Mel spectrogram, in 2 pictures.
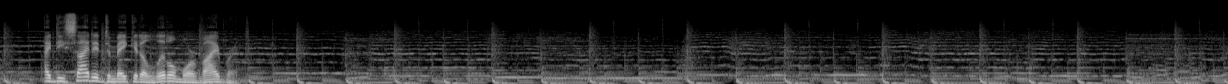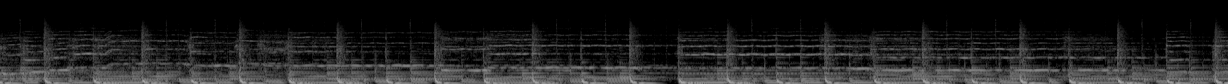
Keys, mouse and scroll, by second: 2.6 g, 10.1 Tab, 10.7 click, 10.9 scroll down 2, 11.1-12.5 shift+middle drag, 12.5-13.0 scroll up 5, 13.0-14.6 middle drag, 14.6 Tab, 16.1 g, 18.5 Tab, 19.3-20.3 scroll down 4, 20.3-21.1 scroll down 1, 21.1-24.3 shift+middle drag, 24.3 click.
